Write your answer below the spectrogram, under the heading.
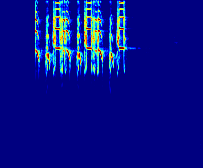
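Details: Grey francolin, locally called desi teetar, giving a loud harsh series of about six rhythmic squawking notes over one and a half seconds, then falling silent; a faint low thud at the very end.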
